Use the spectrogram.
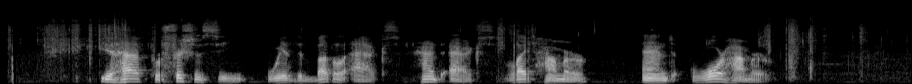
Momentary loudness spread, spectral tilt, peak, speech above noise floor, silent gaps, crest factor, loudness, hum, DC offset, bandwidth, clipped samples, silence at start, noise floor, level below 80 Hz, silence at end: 21 LU; -6.5 dB/octave; -2 dBFS; 32 dB; none; 24 dB; -24 LUFS; none; under 0.1%; 9.4 kHz; under 0.1%; 0.45 s; -56 dBFS; -62 dBFS; 1 s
